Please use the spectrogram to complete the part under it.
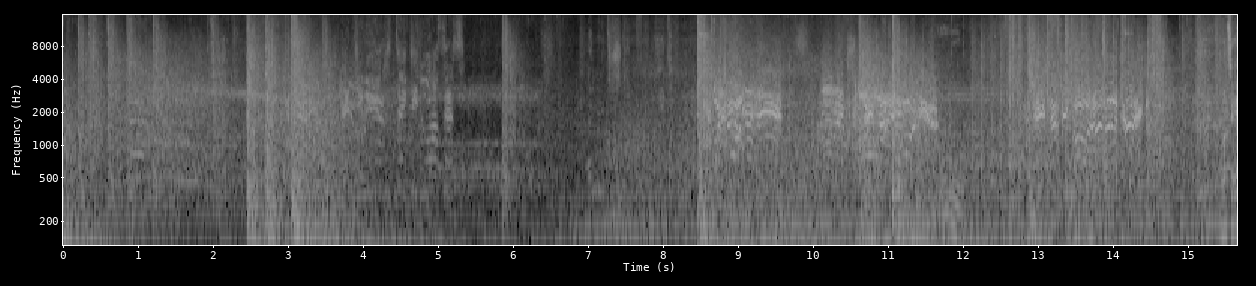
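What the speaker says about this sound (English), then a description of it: "Close range Katusha barrage. This next volley hits that grain silo." Katyusha rocket barrage and mortar fire from the Company of Heroes 2 strategy game: dense, continuous volleys of booming launches and impacts, with a sharp louder surge of blasts midway, while a commentator talks over the battle.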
